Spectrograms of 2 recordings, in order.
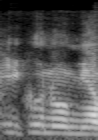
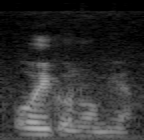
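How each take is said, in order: First: The word begins with an 'ee' sound. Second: The word begins with a separate 'oh' sound. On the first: This is how the word is properly pronounced. "सही प्रोनाउंसिएशन पूछ ले तो तुम अनपढ़ ना लगो, तो याद है ना, इकोनोमिया बोलते हैं" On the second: This says it as spelled, to remember the spelling. "But हमें नंबर चाहिए, हमें सही करना है, इसमें हम क्या बोलेंगे इसे?"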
